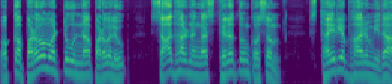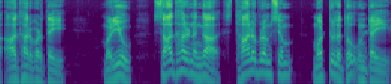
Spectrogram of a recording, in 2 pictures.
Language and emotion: Telugu, neutral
